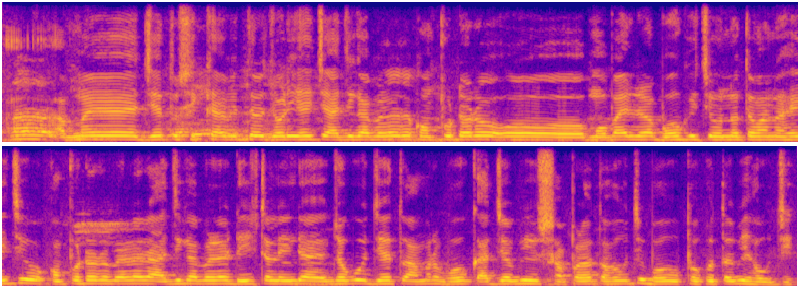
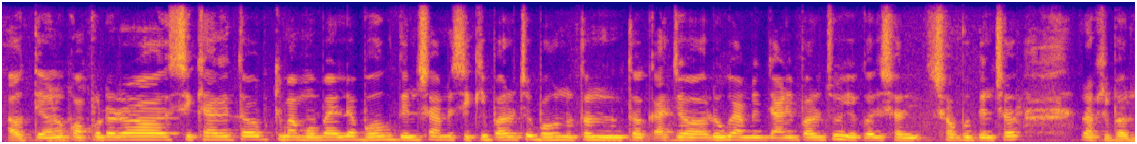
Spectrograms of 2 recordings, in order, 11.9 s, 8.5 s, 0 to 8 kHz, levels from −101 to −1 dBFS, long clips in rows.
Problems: background sounds at intervals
